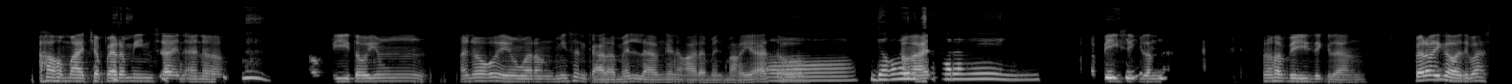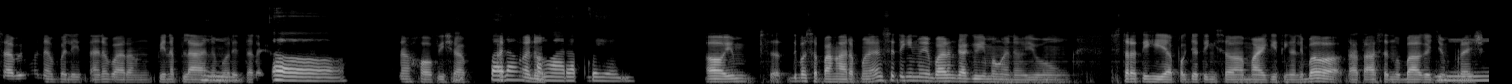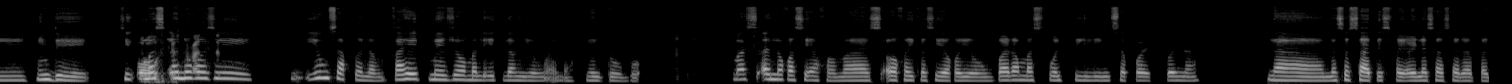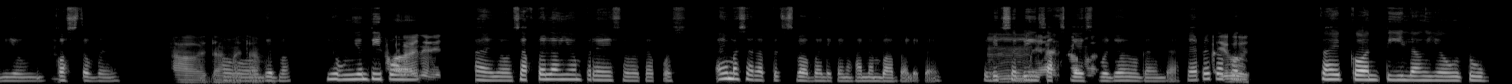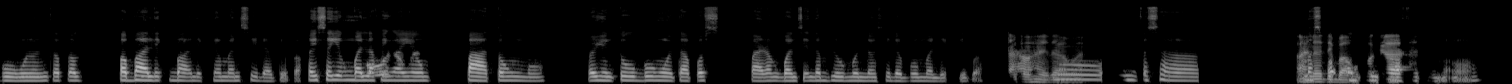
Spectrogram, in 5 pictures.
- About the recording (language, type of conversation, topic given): Filipino, unstructured, Ano ang palagay mo sa sobrang pagtaas ng presyo ng kape sa mga sikat na kapihan?
- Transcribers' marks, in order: laughing while speaking: "Oo"; laugh; laugh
